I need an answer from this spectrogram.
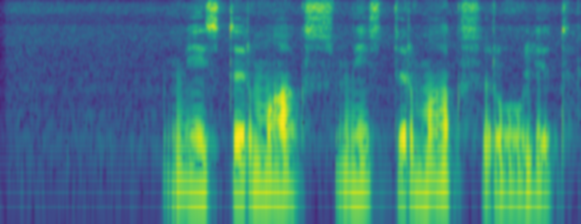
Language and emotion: Russian, sad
